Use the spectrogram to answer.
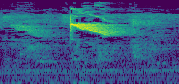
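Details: A female white-eye calls to attract a male, giving a single sharp, high-pitched note that slides down and fades quickly, then quiet.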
